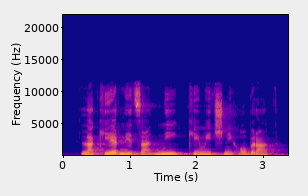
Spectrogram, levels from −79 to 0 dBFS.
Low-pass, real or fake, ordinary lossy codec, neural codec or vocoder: none; real; none; none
